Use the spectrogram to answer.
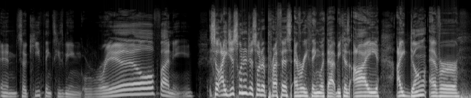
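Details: Stuttering in an adult man who has stuttered his entire life, much worse in childhood and milder now, with blocks and awkward pauses, using "like" as a springboard out of stutters.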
